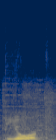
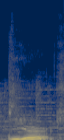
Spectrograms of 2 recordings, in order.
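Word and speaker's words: Björk: And I know most people call her Bork, but that's not the correct way of pronouncing her name, which sounds it sounds like I'm being a nerd about it. Like, actually, her name's pronounced Bork.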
